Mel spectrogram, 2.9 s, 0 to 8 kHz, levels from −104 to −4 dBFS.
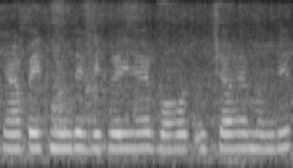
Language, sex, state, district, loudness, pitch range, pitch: Hindi, female, Uttar Pradesh, Ghazipur, -32 LUFS, 240-250 Hz, 245 Hz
